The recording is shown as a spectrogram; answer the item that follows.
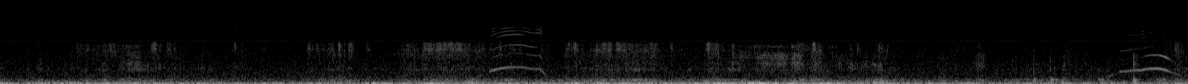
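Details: A harp seal gives two brief, arched, tonal calls that rise then fall over a steady low rumble, where adults glide under sea ice and pups rest on it.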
